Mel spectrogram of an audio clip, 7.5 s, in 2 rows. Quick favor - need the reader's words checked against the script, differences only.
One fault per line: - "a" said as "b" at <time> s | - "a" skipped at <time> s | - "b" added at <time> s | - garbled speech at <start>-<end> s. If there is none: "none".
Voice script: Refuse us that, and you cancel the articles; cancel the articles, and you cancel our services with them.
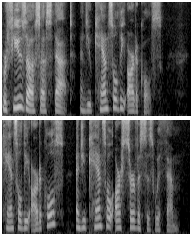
- "us" added at 0.8 s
